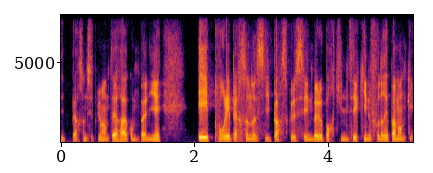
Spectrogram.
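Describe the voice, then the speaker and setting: With a southwestern French accent, a man speaks at a fairly low pitch and fairly even intonation, the sound dry and close with no echo over a quiet background. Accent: southwest French. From southwest France. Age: 20s. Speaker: coaching client. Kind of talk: testimony interview. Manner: hesitant, many fillers.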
